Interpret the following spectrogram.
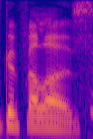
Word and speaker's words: Goodfellas: So it's Goodfellas. Goodfellas, Is it us? yeah. Okay. Like, you guys sound cooler than that. Like, Goodfellas. are you Italian? Yeah. Goodfellas.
